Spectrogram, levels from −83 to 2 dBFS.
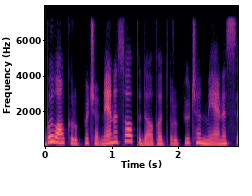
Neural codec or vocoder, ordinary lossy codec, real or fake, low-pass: codec, 24 kHz, 0.9 kbps, WavTokenizer, large speech release; MP3, 64 kbps; fake; 7.2 kHz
